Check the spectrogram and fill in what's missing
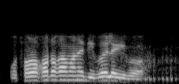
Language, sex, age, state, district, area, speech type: Assamese, male, 18-30, Assam, Morigaon, rural, conversation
